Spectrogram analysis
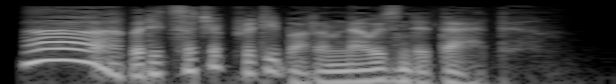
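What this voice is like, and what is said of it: Lilting fantasy accent. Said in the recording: “someone else said in a lilting Mirandian accent.”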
